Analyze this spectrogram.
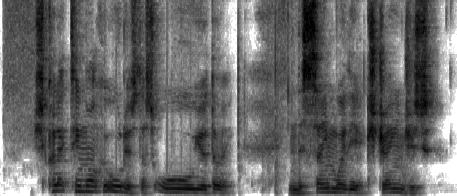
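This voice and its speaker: On a very clean recording with a silent background, a man with a British accent speaks with lively intonation. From UK. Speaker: trading course instructor. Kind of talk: lecture. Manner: animated.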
